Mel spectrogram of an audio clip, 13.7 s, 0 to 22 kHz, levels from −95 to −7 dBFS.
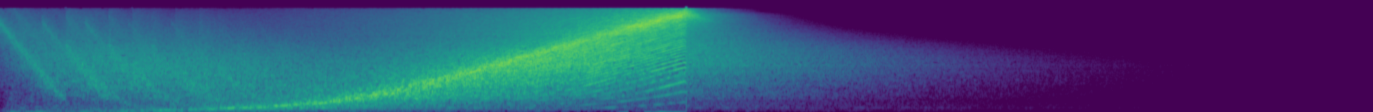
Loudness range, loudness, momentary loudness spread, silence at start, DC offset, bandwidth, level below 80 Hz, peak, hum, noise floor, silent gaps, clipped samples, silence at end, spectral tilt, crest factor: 21 LU; -14 LUFS; 26 LU; 0 s; under 0.1%; 16 kHz; -66 dBFS; 0 dBFS; none; under -90 dBFS; none; under 0.1%; 6.2 s; 2 dB/octave; 24 dB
